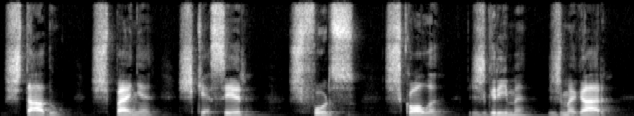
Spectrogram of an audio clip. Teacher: Com a letra E, há ainda uma outra situação específica, que é quando o E é seguido de um S e de uma consoante. Normalmente, nesta situação, o ES pronuncia-se sh ou j.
